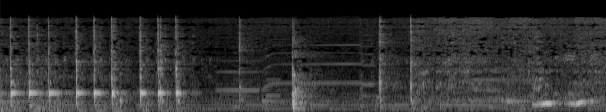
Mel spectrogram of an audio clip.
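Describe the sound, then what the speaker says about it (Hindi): A spoon clanks rapidly against a pan a dozen times, then tomato puree with turmeric sizzles while being stirred, scattered clinks and soft bubbling over steady frying, for Punjabi goat meat. "आपां इहदे च पा देंगे टमाटो दी प्यूरी, मैं पीस ली है, ग्राइंडर दे विच पा देंगे सारी"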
